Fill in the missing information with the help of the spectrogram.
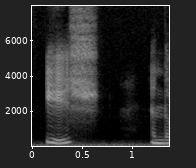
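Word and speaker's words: isha (אשה): In Hebrew, the word for fire is that Hebrew letter pronounced as esh, while the word for man pronounced as ish, and the word for woman is pronounced as isha.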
